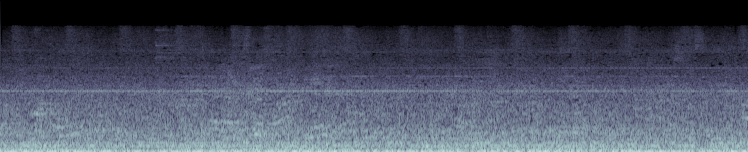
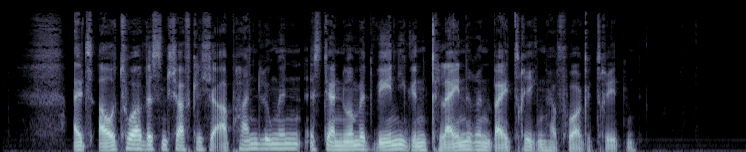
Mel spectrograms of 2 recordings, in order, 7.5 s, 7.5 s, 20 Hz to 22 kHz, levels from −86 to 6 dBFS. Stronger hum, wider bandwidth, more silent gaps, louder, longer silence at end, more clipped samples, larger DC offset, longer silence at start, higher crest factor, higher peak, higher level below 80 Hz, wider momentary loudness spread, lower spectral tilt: neither; second, 9.4 kHz vs 16 kHz; neither; about the same, -19 LUFS vs -20 LUFS; second, 0 s vs 1.1 s; neither; neither; second, 0 s vs 0.4 s; second, 12 dB vs 20 dB; about the same, -2 dBFS vs 0 dBFS; first, -16 dBFS vs -42 dBFS; second, 2 LU vs 11 LU; first, -7.5 dB/octave vs -6 dB/octave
